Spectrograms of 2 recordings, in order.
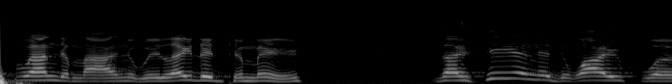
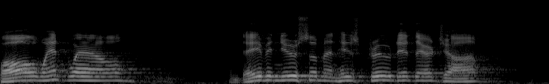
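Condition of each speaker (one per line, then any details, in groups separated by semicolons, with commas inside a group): Cerebral palsy; affects hearing and speech
No condition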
